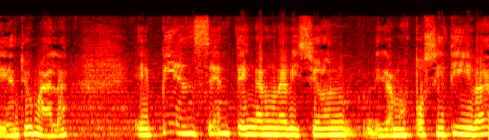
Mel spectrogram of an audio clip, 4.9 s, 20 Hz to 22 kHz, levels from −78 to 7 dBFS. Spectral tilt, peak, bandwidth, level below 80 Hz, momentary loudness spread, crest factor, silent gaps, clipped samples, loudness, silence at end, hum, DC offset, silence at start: -6 dB/octave; 0 dBFS; 14 kHz; -40 dBFS; 9 LU; 8 dB; none; under 0.1%; -8 LUFS; 0 s; none; under 0.1%; 0 s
